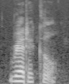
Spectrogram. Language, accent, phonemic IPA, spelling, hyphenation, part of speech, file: English, US, /ˈɹɛtɪkəl/, reticle, re‧ti‧cle, noun, En-us-reticle.ogg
